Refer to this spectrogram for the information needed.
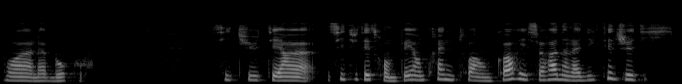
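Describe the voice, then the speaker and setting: A woman's voice: mid-range voice, moderate pace, muffled recording. A woman teaching a reading lesson to young children, patient and careful, spelling words out letter by letter. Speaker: primary school teacher.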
